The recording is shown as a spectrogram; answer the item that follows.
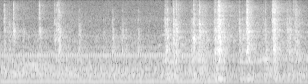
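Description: A quick run of sharp metallic clicks in the second half, as a nut is worked onto a terminal stud of a battery bus bar, over a steady low hum.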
